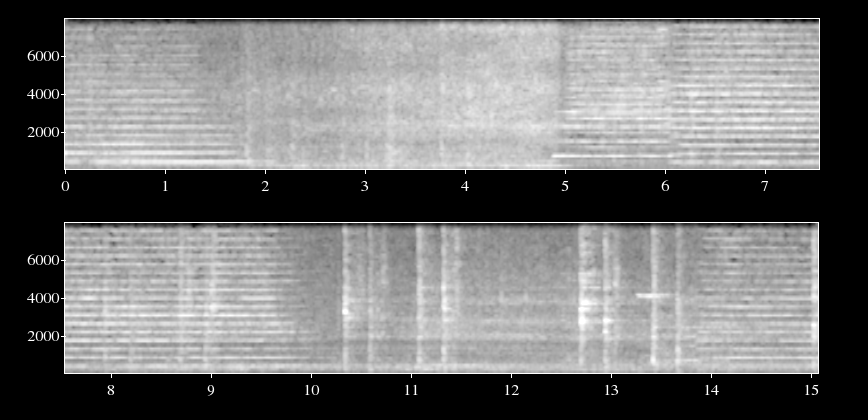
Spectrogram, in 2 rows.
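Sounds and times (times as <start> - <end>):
train horn: 0.0 - 2.0, 4.8 - 10.3, 13.6 - 15.0
train wheels clattering over rails: 1.7 - 5.0, 10.2 - 14.2.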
